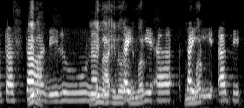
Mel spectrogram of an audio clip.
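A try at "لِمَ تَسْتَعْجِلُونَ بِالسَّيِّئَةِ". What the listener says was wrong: মিমর বাদে ইনো আলিফ নাই, মিম একটা লং হইতো না। লিমা তাস্তাজিলুনা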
